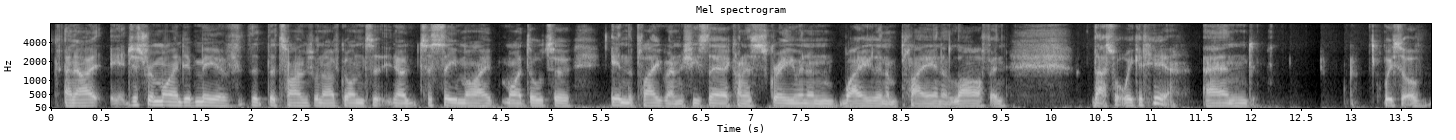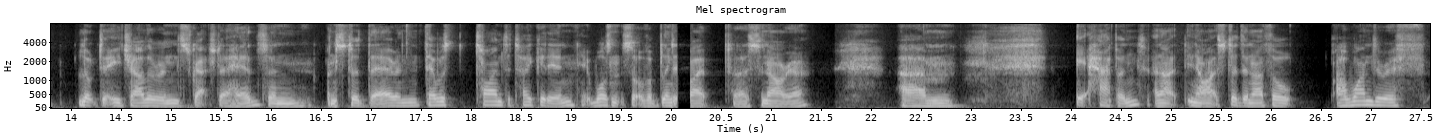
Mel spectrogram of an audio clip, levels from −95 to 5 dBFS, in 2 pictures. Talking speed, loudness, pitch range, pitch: 195 wpm, -20 LUFS, 95-110 Hz, 100 Hz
